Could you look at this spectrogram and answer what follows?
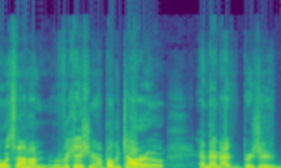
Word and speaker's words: Pokitaru: But yeah, Pokitaru, that's what it is.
